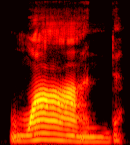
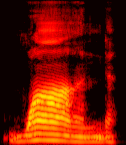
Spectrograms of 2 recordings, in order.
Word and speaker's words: wand: friends we pronounce it wand wand what you can't really hear the D at the end it's not a hard D so we say wand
